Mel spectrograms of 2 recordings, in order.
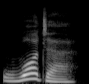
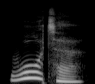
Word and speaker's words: water: The American says WADA. The tongue barely touches the roof. The British speaker says water. Listen to the middle of that word. Water. My tongue goes up. It stops the air, and it releases with a sharp hiss. Water. It is not aggressive, but it is precise.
